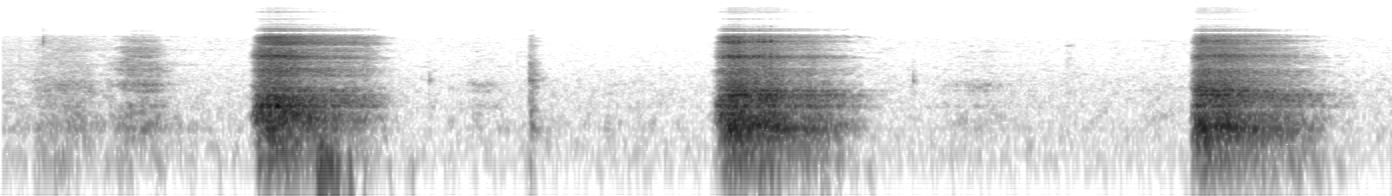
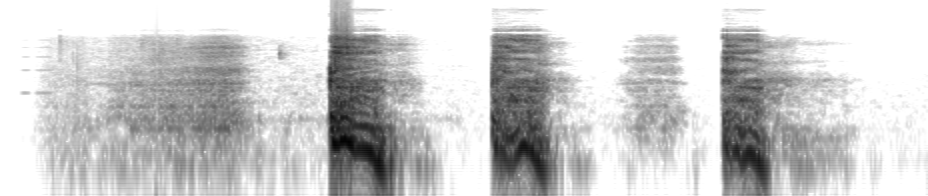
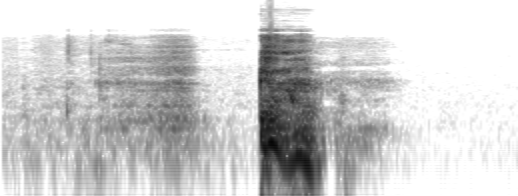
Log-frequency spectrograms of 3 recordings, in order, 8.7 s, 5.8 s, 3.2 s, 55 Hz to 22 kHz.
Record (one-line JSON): {"exhalation_length": "8.7 s", "exhalation_amplitude": 26300, "exhalation_signal_mean_std_ratio": 0.35, "three_cough_length": "5.8 s", "three_cough_amplitude": 32768, "three_cough_signal_mean_std_ratio": 0.33, "cough_length": "3.2 s", "cough_amplitude": 32768, "cough_signal_mean_std_ratio": 0.27, "survey_phase": "beta (2021-08-13 to 2022-03-07)", "age": "18-44", "gender": "Male", "wearing_mask": "No", "symptom_none": true, "symptom_onset": "10 days", "smoker_status": "Ex-smoker", "respiratory_condition_asthma": false, "respiratory_condition_other": false, "recruitment_source": "REACT", "submission_delay": "2 days", "covid_test_result": "Negative", "covid_test_method": "RT-qPCR"}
